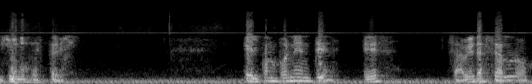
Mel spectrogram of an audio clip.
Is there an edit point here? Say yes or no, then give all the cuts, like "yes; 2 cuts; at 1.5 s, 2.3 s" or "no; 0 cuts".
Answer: yes; 1 cut; at 2.6 s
